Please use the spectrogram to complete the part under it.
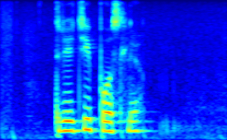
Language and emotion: Russian, neutral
